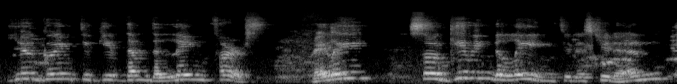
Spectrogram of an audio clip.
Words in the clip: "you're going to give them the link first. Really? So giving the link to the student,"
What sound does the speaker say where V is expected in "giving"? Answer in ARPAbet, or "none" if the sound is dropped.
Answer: V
